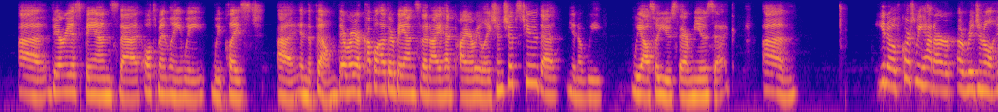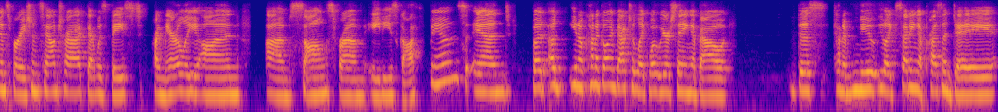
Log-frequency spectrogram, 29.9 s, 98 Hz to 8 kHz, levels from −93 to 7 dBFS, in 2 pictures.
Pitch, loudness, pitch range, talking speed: 205 Hz, -17 LUFS, 185-230 Hz, 160 wpm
